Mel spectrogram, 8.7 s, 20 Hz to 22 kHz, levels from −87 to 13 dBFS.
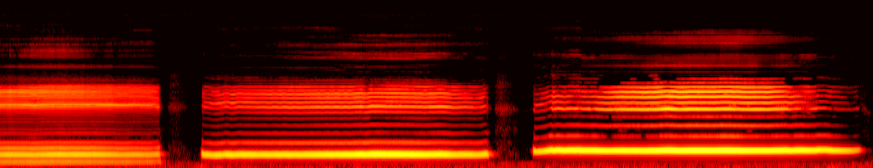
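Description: A music clip whose quality falls suddenly at 5.82 s and stays degraded to the end. This is an adaptive stream at a lower bitrate: the player switched versions mid-play, which fits a move from 96 kbit/s AAC-LC to 16 kbit/s HE-AAC, probably because the connection slowed. Nothing sounds above 11.6 kHz, and codec artefacts thicken. Unlike a buffering dropout, there is no gap or stall, and unlike a simple low-pass filter, artefacts rise along with the treble loss.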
